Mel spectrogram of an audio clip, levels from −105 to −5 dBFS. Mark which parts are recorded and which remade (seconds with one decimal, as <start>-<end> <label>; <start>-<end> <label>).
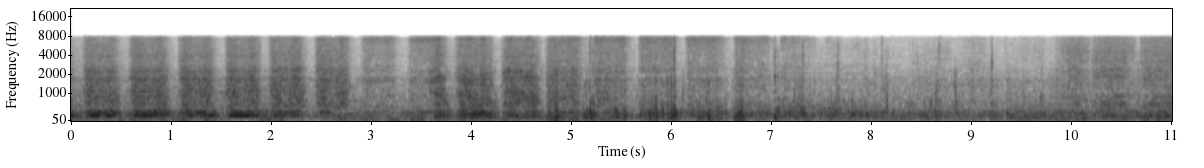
0.0-3.6 recorded; 3.6-4.7 remade; 4.7-11.0 recorded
